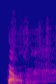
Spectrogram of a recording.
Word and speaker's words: Taoisme: Ejaannya berbeda. D AO IM atau T AO IM. Dowoisme. Towisme. Dowisme. Yang mana yang benar? Ya, tepat sekali. Dowisme.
